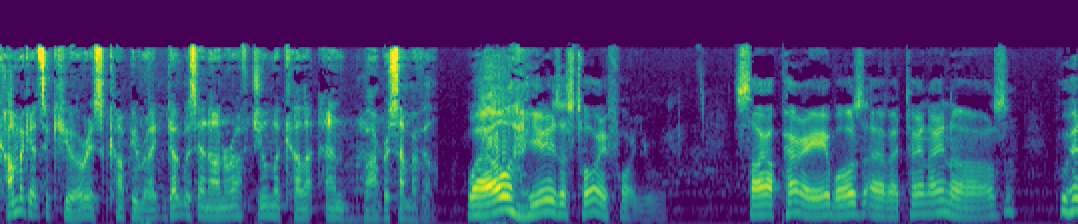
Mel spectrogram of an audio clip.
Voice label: czech

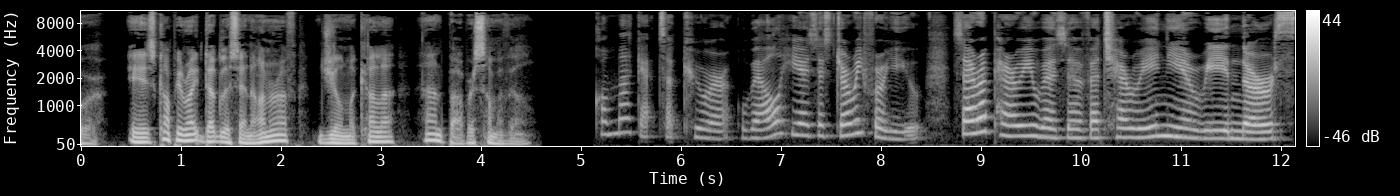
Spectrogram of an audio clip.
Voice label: south korea

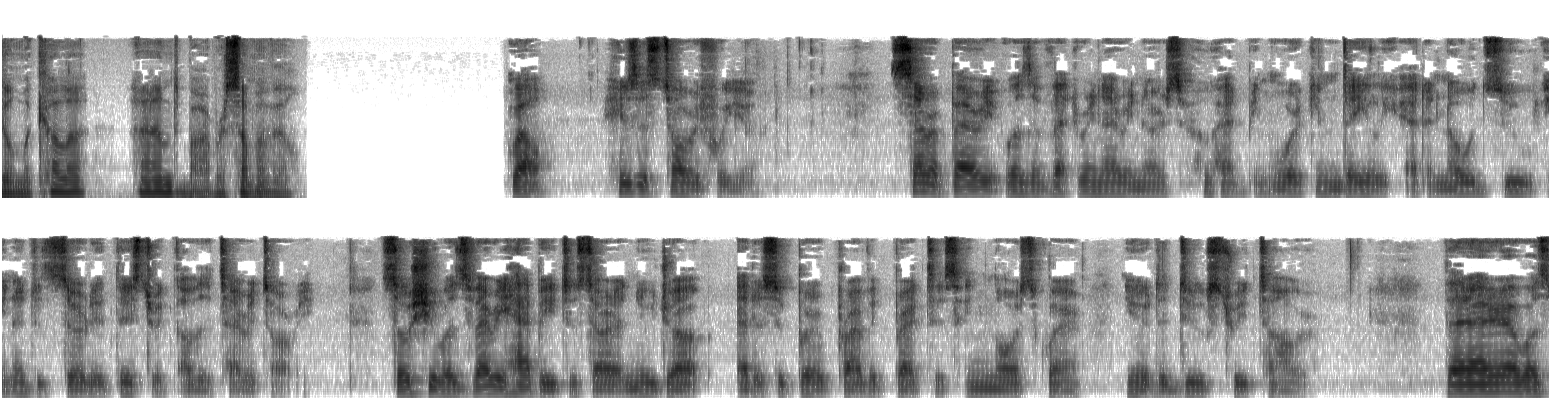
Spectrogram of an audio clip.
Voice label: brazil, dialects

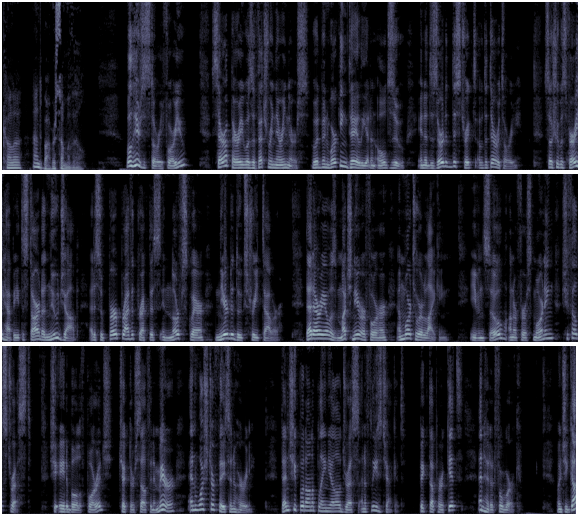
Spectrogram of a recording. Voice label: belgium, dialects

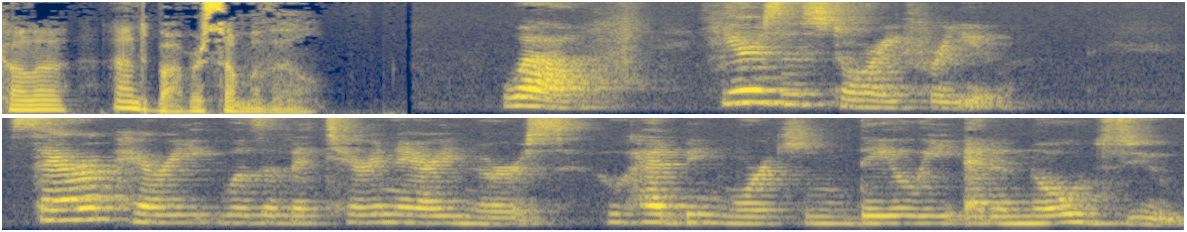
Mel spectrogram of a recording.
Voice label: brazil, dialects

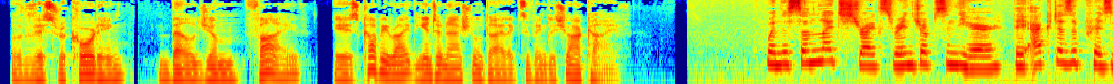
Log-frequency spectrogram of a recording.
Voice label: belgium, dialects; an 18-year-old woman from Kortrijk and Harelbeke; International Dialects of English Archive

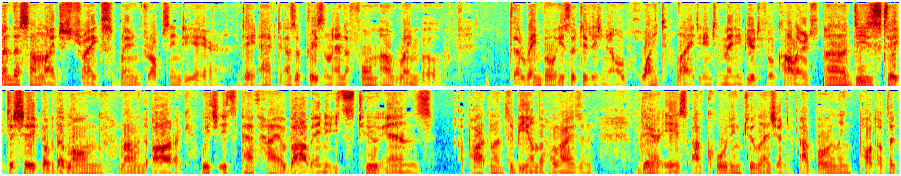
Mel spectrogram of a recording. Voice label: japan

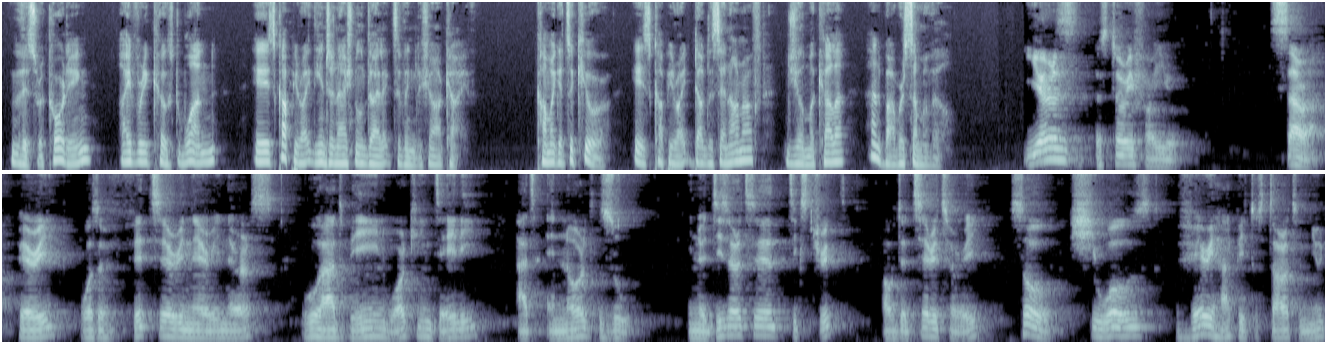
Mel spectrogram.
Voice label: Ivory Coast, International Dialects of English; Ivory Coast 1; a 24-year-old man from Abidjan

